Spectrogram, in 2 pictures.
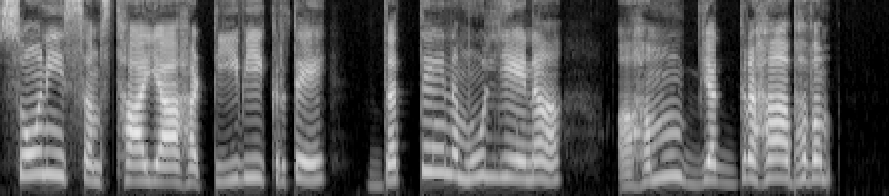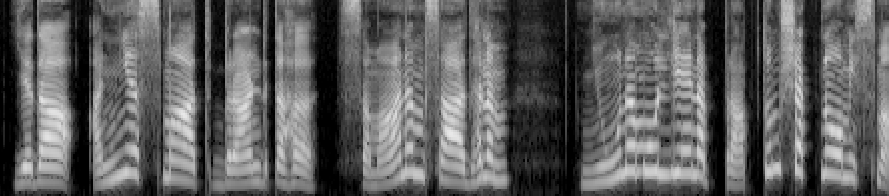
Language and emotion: Sanskrit, disgusted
